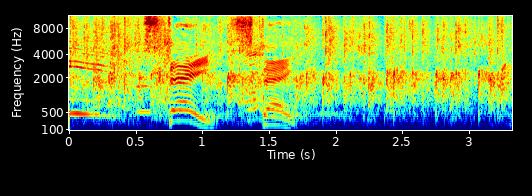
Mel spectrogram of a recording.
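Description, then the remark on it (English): An audience applauds with dense, steady clapping throughout, and a couple of swooping vocal whoops or cheers rise and fall over it in the first half. “So, yeah, big round of applause there”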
